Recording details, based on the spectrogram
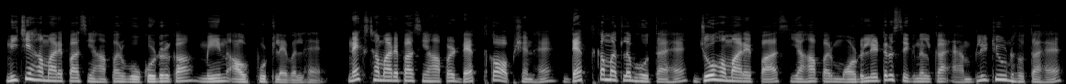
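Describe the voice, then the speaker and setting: An Indian man gives a software tutorial in a fairly high voice. He explains each control methodically, like an instructor narrating a screen recording. The sound is close and dry. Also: no echo.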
